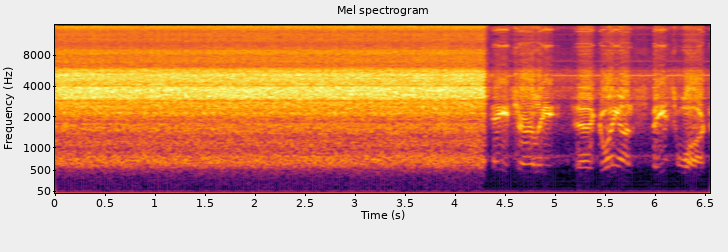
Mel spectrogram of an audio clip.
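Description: Amateur FM radio receiver giving loud, even static between downlink transmissions from the International Space Station. The hiss cuts off abruptly about four seconds in as the station's signal returns and a voice comes through.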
